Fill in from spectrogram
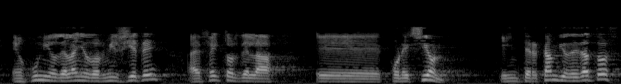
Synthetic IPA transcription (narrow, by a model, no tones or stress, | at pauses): eŋxunjoðe̞laɲoð̞o̞zmilsje̞t̪e̞ | a̰e̞fe̞k̚t̪o̞zðe̞la | ko̞neksjo̞n | eint̪e̞ɾkambjo̞ð̞e̞ðat̪o̞s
